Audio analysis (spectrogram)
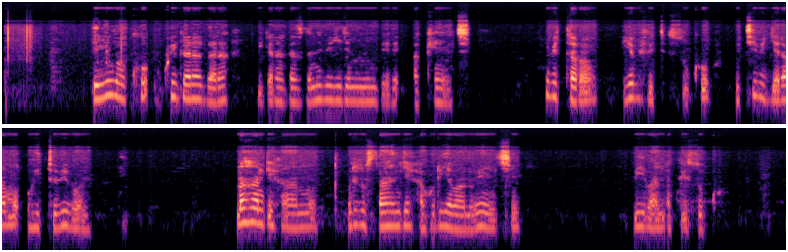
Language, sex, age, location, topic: Kinyarwanda, female, 25-35, Kigali, health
